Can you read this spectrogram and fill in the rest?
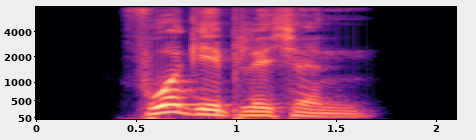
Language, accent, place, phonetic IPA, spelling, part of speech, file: German, Germany, Berlin, [ˈfoːɐ̯ˌɡeːplɪçn̩], vorgeblichen, adjective, De-vorgeblichen.ogg
- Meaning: inflection of vorgeblich: 1. strong genitive masculine/neuter singular 2. weak/mixed genitive/dative all-gender singular 3. strong/weak/mixed accusative masculine singular 4. strong dative plural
